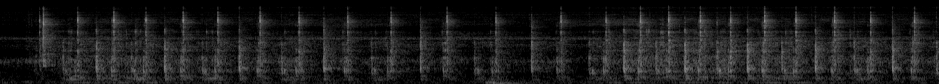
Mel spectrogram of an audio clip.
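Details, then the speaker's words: Fisher-Price Cradle'n'Swing motor after the startup-grinding fix, reassembled with its optical speed-sensor wires reconnected: light, regular ticking about three a second with no grinding; not super quiet, but much quieter; normal operation. "not super quiet but it's not that loud anymore okay stop saying nicely and this is actually not that bad anymore the baby probably would flick through this noise"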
